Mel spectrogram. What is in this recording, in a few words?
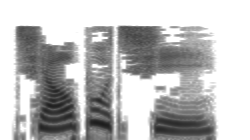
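"瞧不起", Mandarin Chinese; hsk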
